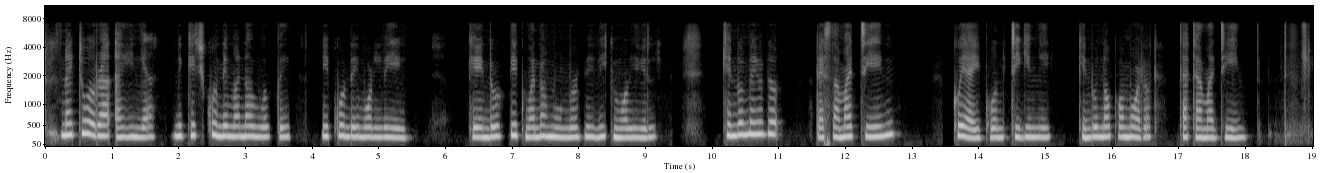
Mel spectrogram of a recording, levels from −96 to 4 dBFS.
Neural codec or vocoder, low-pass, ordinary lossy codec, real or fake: codec, 16 kHz, 0.5 kbps, FunCodec, trained on LibriTTS, 25 frames a second; 7.2 kHz; none; fake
